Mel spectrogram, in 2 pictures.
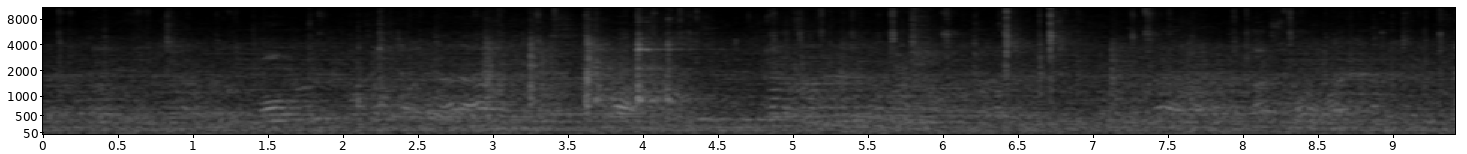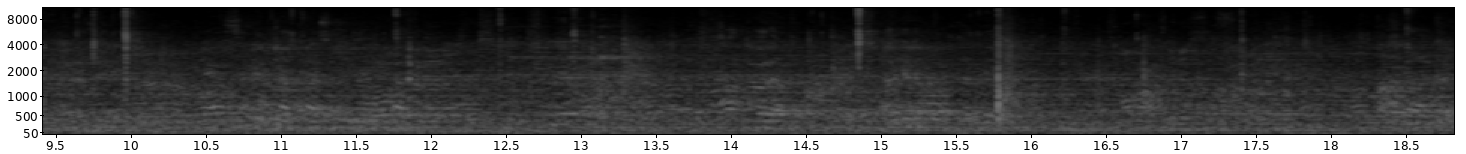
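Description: Casino chips click and clatter as they are stacked and placed.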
